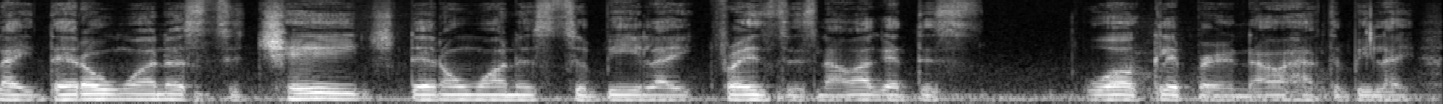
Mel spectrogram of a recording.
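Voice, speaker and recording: Recorded with audible room echo, a man with a Spanish accent speaks at a fairly low pitch with ordinary pitch variation. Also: moderate pace. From Puerto Rico and New Jersey. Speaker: barber. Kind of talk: casual chat.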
